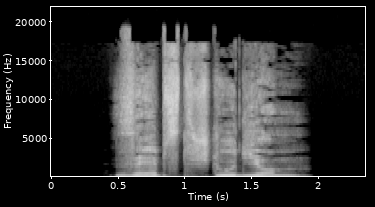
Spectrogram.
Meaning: self-study
- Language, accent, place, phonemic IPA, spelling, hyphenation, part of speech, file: German, Germany, Berlin, /ˈzɛlpstˌʃtuːdi̯ʊm/, Selbststudium, Selbst‧stu‧di‧um, noun, De-Selbststudium.ogg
